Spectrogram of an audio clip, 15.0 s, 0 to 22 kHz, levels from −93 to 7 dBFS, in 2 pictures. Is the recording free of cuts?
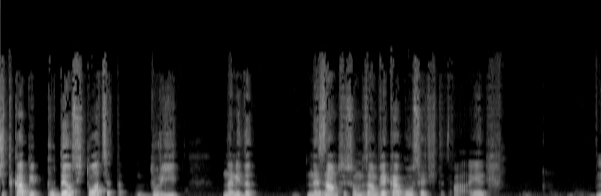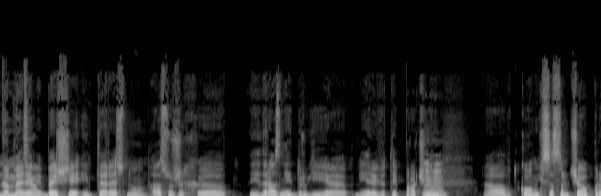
yes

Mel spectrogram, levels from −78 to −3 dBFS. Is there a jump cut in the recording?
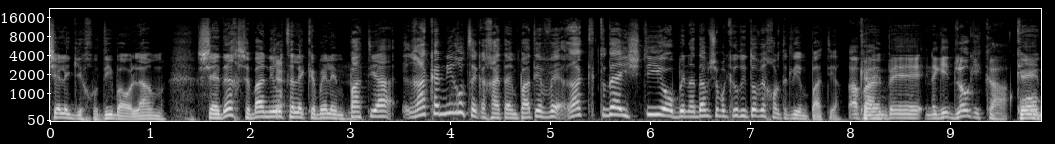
yes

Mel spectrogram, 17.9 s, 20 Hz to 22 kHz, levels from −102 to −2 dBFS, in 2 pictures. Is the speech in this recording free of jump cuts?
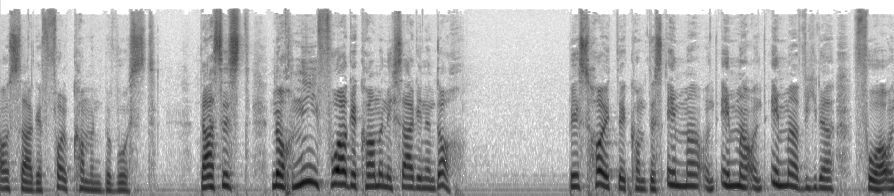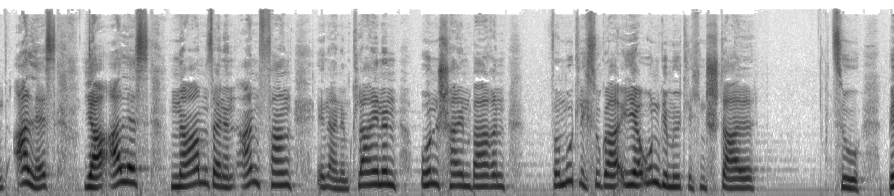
no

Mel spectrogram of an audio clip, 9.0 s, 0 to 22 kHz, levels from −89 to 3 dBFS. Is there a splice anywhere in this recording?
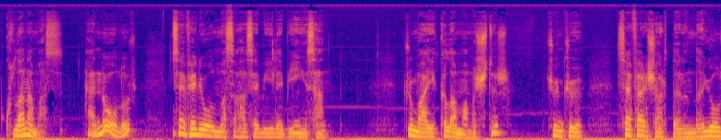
yes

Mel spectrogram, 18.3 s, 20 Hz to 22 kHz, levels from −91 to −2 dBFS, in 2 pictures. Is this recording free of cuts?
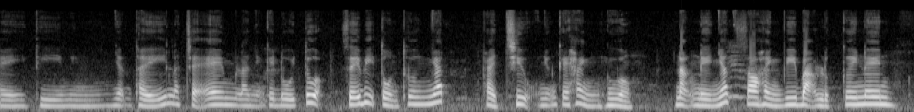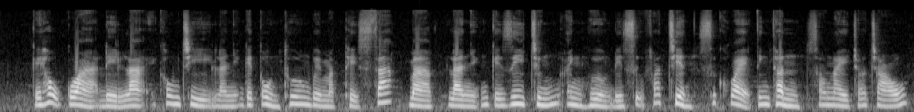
yes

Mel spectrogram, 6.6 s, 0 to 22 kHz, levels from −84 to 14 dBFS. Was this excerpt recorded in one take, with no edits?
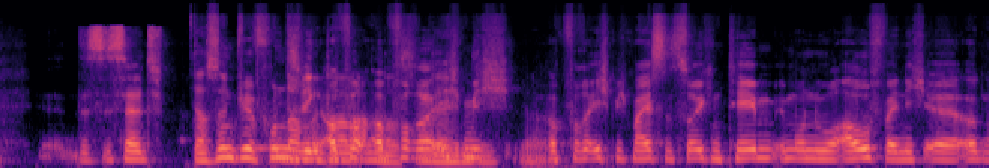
yes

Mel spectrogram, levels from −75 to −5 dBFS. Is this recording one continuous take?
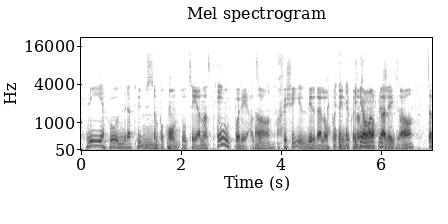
no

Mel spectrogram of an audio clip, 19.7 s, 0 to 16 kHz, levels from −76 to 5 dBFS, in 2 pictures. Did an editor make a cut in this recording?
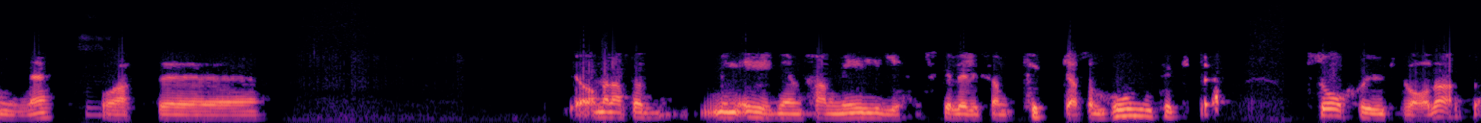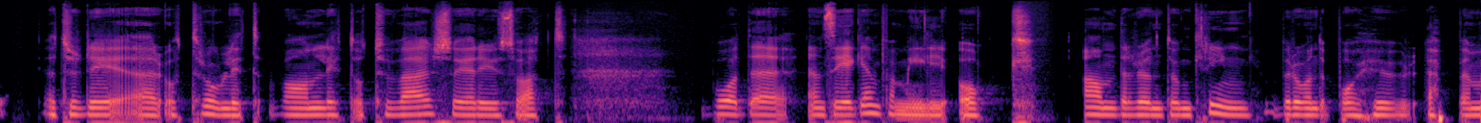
yes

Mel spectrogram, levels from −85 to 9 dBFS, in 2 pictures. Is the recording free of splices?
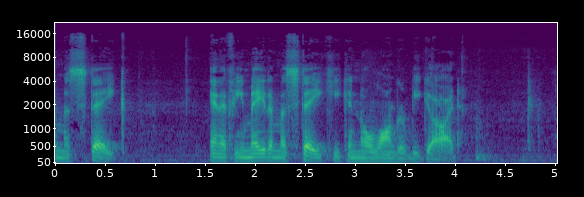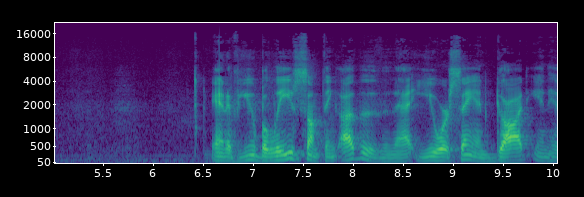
no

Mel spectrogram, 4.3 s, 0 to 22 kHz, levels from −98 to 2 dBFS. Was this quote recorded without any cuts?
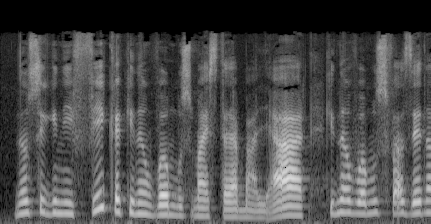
no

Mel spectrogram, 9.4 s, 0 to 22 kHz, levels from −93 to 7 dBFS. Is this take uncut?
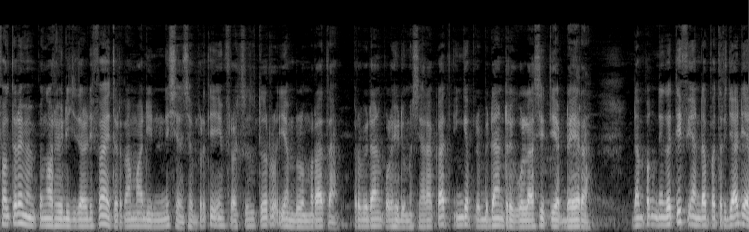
yes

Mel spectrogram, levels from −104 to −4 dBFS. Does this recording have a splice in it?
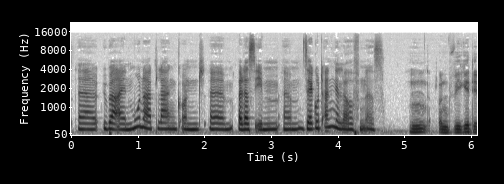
yes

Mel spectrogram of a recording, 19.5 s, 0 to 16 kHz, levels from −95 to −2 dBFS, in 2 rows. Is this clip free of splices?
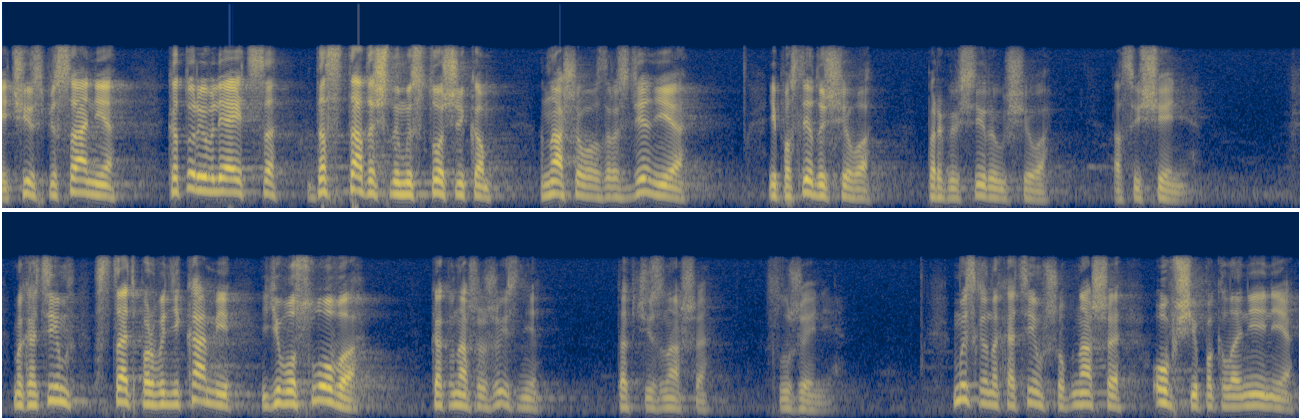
no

